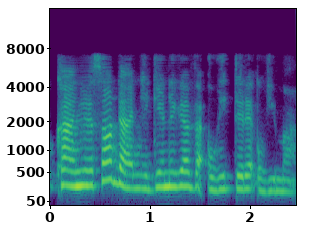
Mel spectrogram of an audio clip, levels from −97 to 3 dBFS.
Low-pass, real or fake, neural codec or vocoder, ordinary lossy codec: 7.2 kHz; fake; codec, 16 kHz, 1.1 kbps, Voila-Tokenizer; none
